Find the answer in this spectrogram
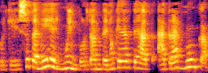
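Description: Fairly high in pitch, a woman speaks in an animated tone with ordinary pitch variation. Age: 40s. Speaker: former hairdresser turned digital marketer. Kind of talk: interview.

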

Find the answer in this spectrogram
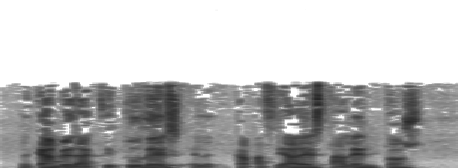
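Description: Somewhat breathy, a man speaks at medium pitch with monotone, flat intonation, the sound dry and close with no echo. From Basque Country, Bilbao. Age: 40s. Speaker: engineer and productivity coach. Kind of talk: interview.

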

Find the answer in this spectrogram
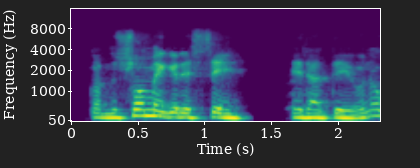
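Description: This man has a dark, mellow tone and a medium pitch. There is a somewhat breathy quality to his voice. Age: 40s. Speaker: philosophy teacher. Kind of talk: interview.

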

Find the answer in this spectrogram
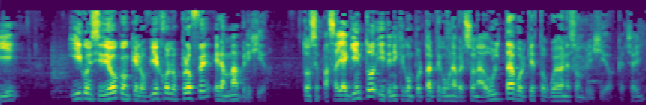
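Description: The speaker talks very fast in a Chilean accent. Pitch moves in an ordinary way, while loudness swings widely. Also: man, medium pitch for a man. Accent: Chilean Spanish, colloquial. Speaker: actor. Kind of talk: casual chat.

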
